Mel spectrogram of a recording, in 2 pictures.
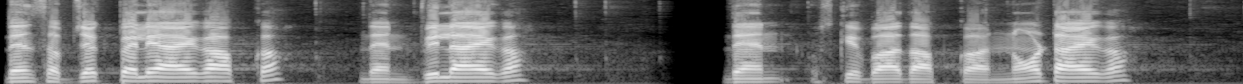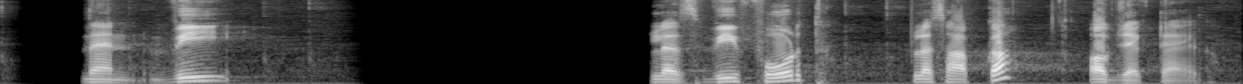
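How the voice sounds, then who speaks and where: A man teaching an English grammar lesson, speaking slowly and deliberately and repeating each example sentence. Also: mid-range voice, clean tone. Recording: long reverb.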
